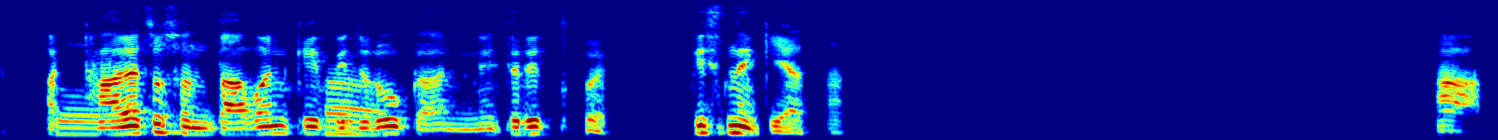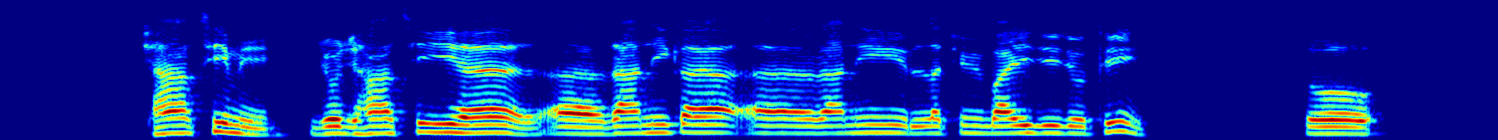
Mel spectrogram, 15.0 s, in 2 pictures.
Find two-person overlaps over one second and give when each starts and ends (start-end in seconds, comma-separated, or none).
none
